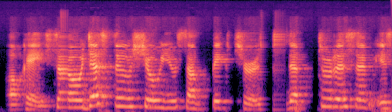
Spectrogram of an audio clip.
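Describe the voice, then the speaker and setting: With music in the background, a woman speaks at a fairly slow pace and a fairly high pitch with lively intonation. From Philippines. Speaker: university academic. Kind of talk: conference presentation. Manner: halting.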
